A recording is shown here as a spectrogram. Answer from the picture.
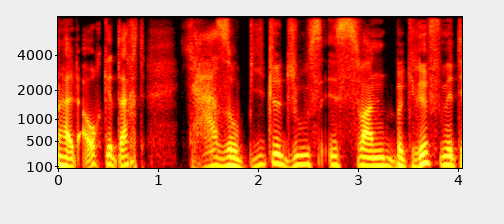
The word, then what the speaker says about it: Betelgeuse: Ja, die Sache ist die, Beetlejuice ist ja die englische Aussprache von dem Stern, den wir als Betelgeuse bezeichnen.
